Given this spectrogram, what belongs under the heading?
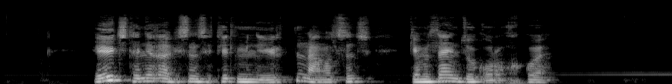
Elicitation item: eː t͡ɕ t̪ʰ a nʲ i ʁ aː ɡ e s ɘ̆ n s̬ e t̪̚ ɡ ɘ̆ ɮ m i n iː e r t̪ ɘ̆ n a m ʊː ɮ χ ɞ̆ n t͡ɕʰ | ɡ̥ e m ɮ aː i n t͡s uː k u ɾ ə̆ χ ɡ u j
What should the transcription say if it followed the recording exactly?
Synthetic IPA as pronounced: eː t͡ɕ t̪ʰ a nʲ iː ʁ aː ɡ e s ɘ̆ n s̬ e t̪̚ ɡ ɘ̆ ɮ m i n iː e r t̪ ɘ̆ n a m ʊː ɮ s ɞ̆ n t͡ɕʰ | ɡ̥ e m ɮ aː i n t͡s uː k ʊ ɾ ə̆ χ ɡ u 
